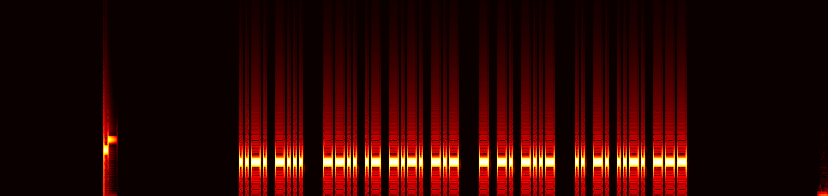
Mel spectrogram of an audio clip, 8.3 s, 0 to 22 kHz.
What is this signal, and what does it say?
Morse code, heard as a keyed tone, about 40 wpm, 700 Hz. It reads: FB ZACK TNX INFO
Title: Practice QSO - Exchange 3 - More Info - 40wpm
